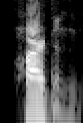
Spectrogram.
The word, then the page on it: harden: American English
